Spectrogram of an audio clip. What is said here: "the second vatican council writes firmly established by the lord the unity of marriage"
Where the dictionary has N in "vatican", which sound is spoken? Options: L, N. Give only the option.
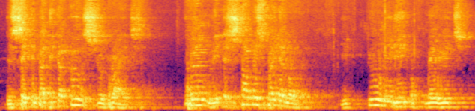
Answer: L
